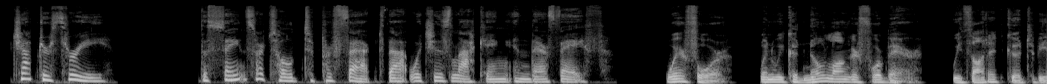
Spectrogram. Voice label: male voice; thessalonians 03, eng; the new testament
